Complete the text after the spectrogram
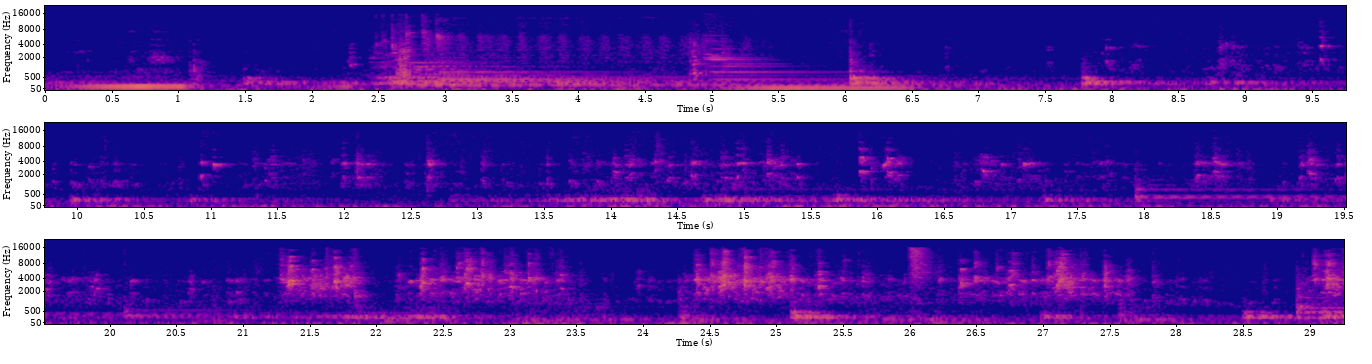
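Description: A piano plays sparse, ringing notes.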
